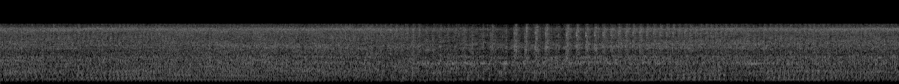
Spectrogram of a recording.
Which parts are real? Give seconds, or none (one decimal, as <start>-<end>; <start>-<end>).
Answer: 1.4-2.9; 5.0-8.4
